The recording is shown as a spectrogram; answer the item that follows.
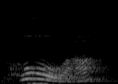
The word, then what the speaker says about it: Haar: Now listen and repeat after me for the correct pronunciation. Haar.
